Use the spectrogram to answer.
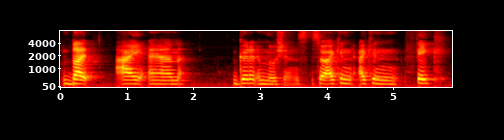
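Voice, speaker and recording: Mid-pitched woman guest, native French. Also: steady tone, takes it slowly, fairly bright tone. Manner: laughs often, eats her words. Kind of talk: casual chat. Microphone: lapel.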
